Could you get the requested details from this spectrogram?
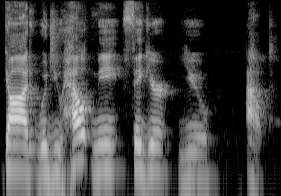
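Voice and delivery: retold prayer, drawn out word by word; slow, deliberate retold plea to God; slow, pleading prayer. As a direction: repeat the plea slowly, letting each word land. Repeats the retold prayer for weight.

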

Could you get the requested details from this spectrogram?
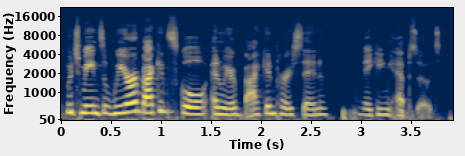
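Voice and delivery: normal talking voice

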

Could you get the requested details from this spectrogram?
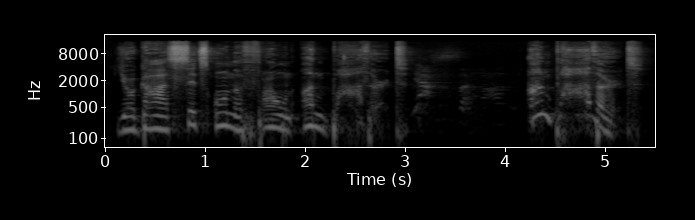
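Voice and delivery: whispered, slow, calm; soft slow emphasis; hushed and unbothered. Real, not acted. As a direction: let it fall to a whisper. Preacher stresses God's calm.

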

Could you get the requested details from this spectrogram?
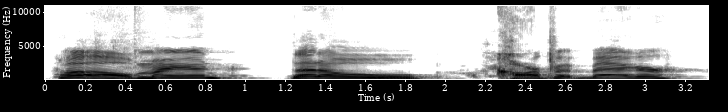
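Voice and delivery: high, slow Southern colonel voice; Colonel Angus. Pretend. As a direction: ham up an old Southern colonel. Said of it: "I sound like Colonel Angus".

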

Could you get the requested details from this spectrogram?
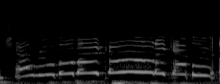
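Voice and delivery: tiny high, soft wail; squeaky mock-distraught voice; mock dismay. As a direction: whine it small and way up high. Mock dismay at being kicked out.

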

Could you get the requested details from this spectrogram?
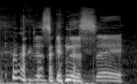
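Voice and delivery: ordinary talk, nothing marked

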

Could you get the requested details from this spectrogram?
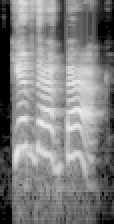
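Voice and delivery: high, slow furious shout; furious demand. A narrator's reading. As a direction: demand it back, enraged. Woman furious, grabs for book.

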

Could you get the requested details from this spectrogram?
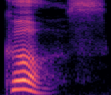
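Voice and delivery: drawl. A narrator's reading. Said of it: "Anthony drawled".

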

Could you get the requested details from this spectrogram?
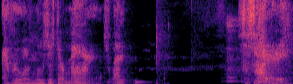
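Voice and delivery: hammed-up Joker, jumping high on the key words. Podcaster retrying the Joker speech for a friend, hammed-up Joker. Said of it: "my Joker voice is better".

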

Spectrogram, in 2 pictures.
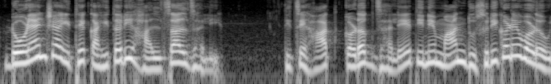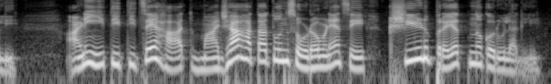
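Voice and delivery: plain reading voice

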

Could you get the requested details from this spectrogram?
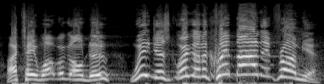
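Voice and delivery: fast, then a high, hammed-up put-on politician voice; mocking the leaders. Preacher mocks the country's smart leaders to the congregation, hammed-up. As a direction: lampoon the smug leaders in a cartoon voice. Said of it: "Guess how our smart leaders do?".

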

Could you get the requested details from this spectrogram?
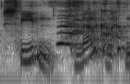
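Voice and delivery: Nordic attempt slipping into German; German-sounding accent. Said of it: "'cause I go all German".

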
